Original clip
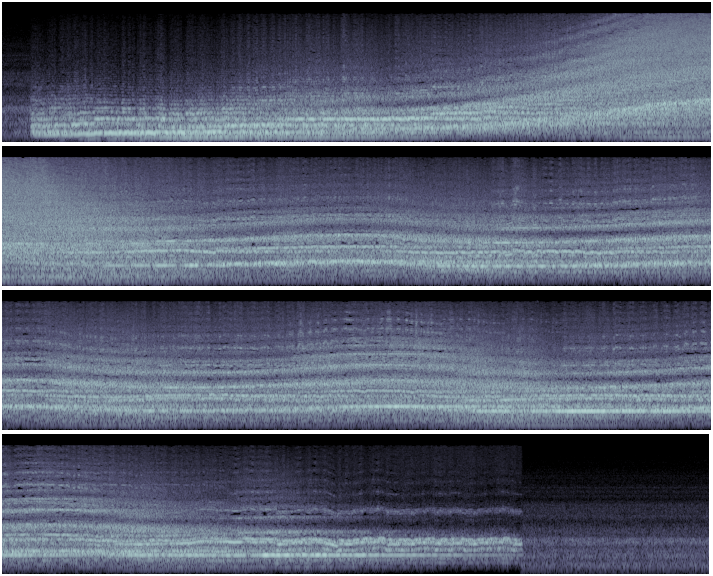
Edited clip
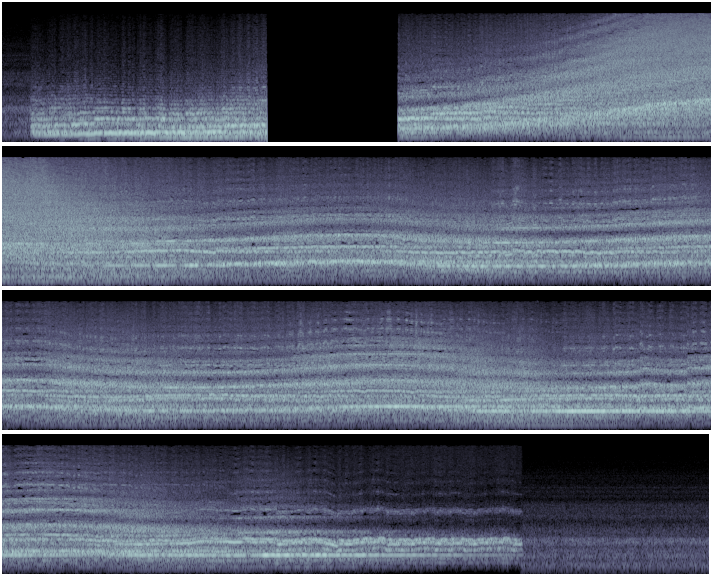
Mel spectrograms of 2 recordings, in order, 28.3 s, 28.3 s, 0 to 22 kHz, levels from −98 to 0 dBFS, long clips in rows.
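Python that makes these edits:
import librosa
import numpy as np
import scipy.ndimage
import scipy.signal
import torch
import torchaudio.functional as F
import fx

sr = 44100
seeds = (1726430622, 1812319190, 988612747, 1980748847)

y = fx.edit(x, sr, fx.silence(start_s=2.65, length_s=1.31),
    fx.reverse_span(start_s=20.56, length_s=0.47), tone=tone)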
